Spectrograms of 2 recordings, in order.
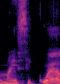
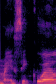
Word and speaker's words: MySQL: atau teman-teman pernah denger my SQL ya atau my sequel ada yang bilang my sekuel ada yang bilang MySQL tapi dulu waktu saya di S1 saya Bilangnya sih my SQL gitu Jadi mungkin saya pengucapannya untuk ini SQL aja kali ya Jadi kalau misalnya teman-teman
